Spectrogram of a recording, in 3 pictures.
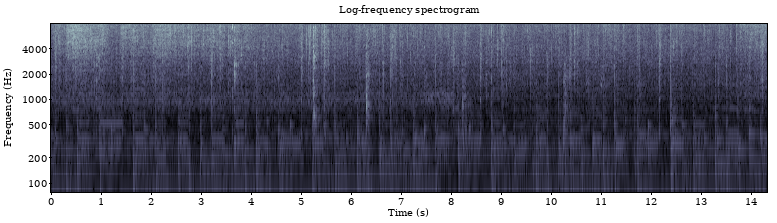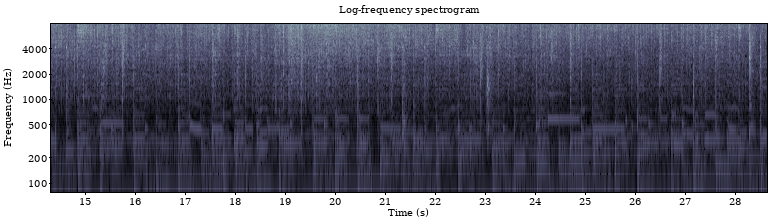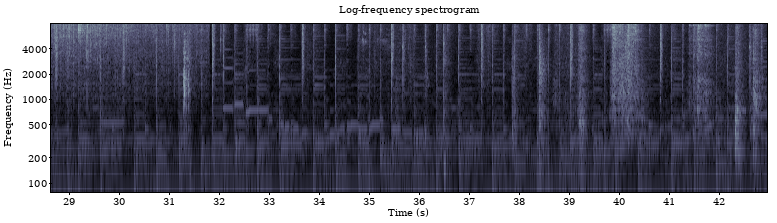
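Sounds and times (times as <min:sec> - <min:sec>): food sizzling in frying pan: 0:00.0 - 0:31.9.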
